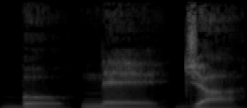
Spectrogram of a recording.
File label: "boneja", concat syllables; Affixing experiment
